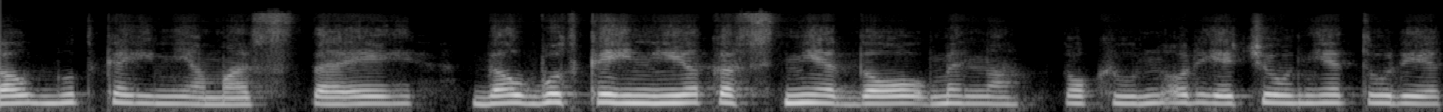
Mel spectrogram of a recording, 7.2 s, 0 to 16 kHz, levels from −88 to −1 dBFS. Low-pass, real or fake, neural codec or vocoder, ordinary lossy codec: 10.8 kHz; fake; codec, 16 kHz in and 24 kHz out, 0.6 kbps, FocalCodec, streaming, 2048 codes; Opus, 32 kbps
